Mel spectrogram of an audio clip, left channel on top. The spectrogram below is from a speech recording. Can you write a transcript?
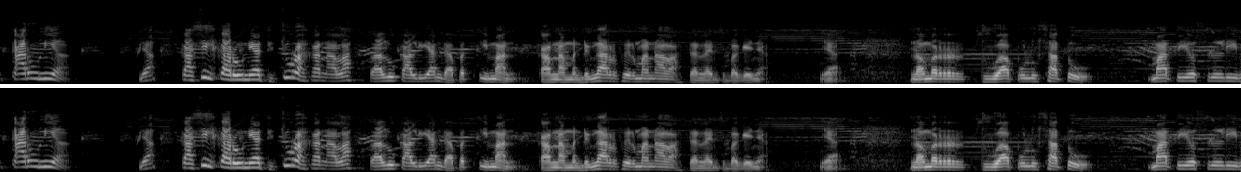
karunia. Ya, kasih karunia dicurahkan Allah, lalu kalian dapat iman karena mendengar firman Allah dan lain sebagainya. Ya. Nomor 21 Matius 5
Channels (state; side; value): noise; left; hiss, 25 dB below the sound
